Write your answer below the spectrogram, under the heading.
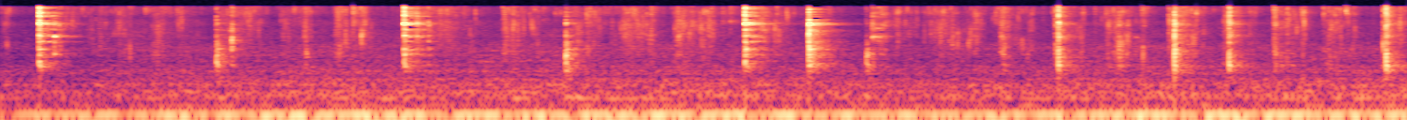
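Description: Metal spoon stirring raw minced chicken filling in a ceramic plate, clinking and scraping against the plate in irregular strokes, about two a second.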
